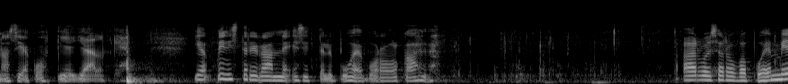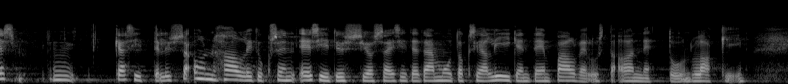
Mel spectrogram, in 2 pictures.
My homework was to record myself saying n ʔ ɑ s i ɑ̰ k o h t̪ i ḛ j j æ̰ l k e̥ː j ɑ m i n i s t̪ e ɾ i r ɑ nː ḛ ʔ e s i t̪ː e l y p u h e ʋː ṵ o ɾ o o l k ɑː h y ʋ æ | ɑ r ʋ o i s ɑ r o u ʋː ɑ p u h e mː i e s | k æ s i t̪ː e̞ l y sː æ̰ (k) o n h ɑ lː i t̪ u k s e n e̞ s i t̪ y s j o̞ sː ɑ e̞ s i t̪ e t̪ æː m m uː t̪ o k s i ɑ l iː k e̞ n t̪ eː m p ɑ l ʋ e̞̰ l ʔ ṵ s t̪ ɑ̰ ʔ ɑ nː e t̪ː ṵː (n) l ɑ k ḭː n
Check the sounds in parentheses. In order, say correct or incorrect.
incorrect, correct

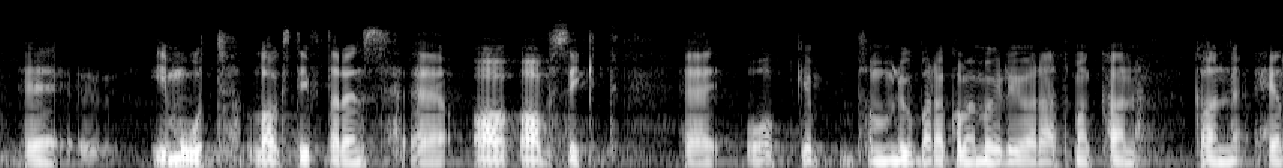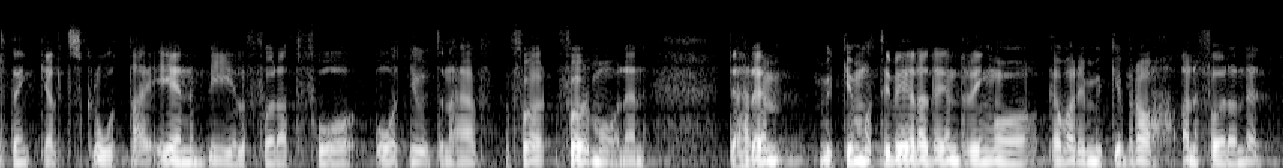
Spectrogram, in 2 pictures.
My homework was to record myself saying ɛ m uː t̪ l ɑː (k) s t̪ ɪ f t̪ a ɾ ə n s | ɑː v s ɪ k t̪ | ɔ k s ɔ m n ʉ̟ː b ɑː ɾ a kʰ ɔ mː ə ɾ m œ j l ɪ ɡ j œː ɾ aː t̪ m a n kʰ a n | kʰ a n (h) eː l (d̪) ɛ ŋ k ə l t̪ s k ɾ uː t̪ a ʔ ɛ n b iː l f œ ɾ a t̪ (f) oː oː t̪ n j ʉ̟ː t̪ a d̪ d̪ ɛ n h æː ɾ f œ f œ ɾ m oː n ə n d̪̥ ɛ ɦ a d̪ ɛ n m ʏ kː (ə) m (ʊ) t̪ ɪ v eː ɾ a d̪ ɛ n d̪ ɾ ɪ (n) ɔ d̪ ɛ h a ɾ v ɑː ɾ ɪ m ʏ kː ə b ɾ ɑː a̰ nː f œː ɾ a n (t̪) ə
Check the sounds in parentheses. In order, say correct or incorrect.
incorrect, correct, incorrect, correct, correct, correct, incorrect, incorrect

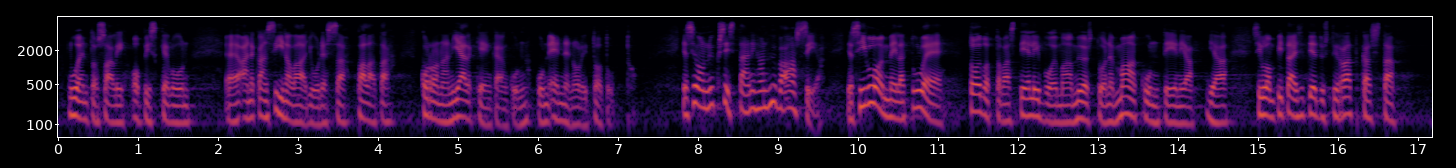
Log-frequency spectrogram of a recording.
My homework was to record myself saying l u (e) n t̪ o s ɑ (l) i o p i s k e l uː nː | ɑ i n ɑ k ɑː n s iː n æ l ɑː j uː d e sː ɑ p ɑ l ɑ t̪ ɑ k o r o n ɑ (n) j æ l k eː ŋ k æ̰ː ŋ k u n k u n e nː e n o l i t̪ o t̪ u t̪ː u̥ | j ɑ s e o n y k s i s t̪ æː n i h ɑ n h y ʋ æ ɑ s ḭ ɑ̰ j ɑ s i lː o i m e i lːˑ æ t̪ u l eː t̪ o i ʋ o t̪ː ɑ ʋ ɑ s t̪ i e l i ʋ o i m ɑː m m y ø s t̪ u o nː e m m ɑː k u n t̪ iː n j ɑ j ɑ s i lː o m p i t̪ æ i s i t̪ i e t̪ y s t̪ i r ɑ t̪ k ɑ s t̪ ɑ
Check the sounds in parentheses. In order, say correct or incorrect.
correct, correct, correct

